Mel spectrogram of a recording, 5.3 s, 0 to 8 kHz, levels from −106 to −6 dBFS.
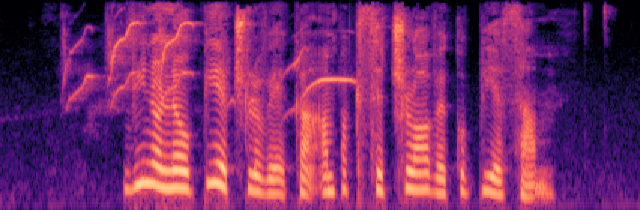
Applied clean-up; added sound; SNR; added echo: none; Chirp, tweet; 11 dB; none.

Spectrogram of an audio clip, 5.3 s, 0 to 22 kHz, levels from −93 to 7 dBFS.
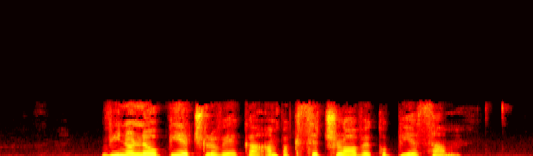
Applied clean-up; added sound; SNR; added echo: none; none; none; none.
